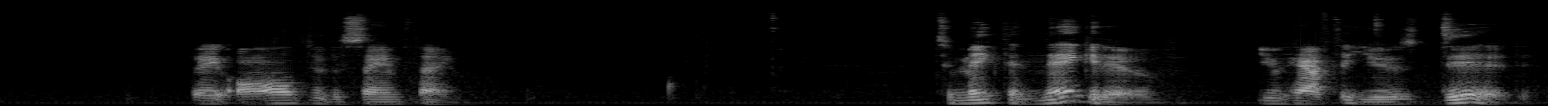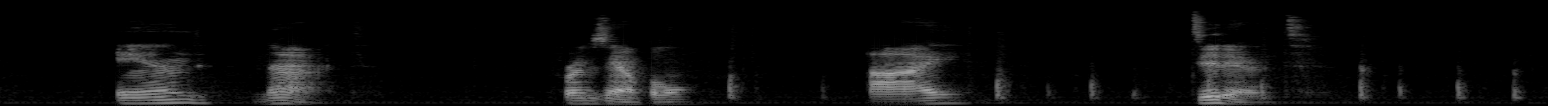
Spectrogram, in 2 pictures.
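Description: A man speaks calmly and clearly, close by, in short phrases.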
